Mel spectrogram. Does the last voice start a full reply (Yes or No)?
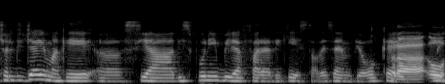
Yes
